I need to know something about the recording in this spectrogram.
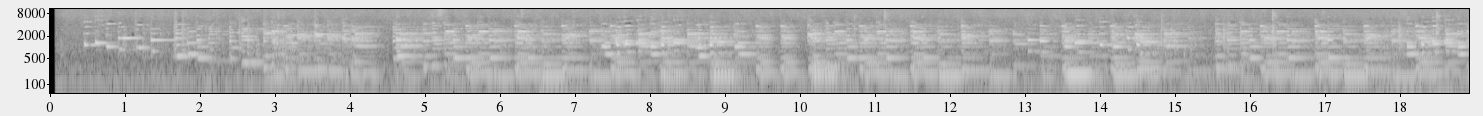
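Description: Piano music: a melody of short notes over a lower line of bass notes, playing continuously.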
